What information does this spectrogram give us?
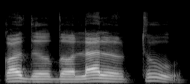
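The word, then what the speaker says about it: قَدْ ضَلَلْتُ: ini ya Nah Q qod dolaltu nah di sini tidak boleh dibaca dengan Idgham ya Nah harus dibaca dengan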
